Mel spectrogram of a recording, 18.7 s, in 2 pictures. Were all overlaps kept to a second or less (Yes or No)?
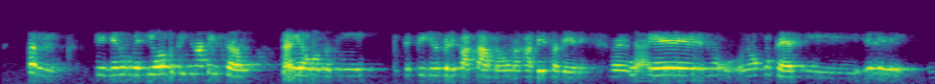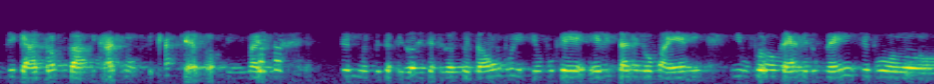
Yes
